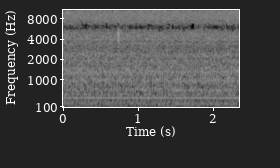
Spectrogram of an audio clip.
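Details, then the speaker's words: 2002 Ford Escape after vacuum leak repair for low erratic idle and lean condition: smooth, even petrol idle, no hiss, idle speed now at desired RPM though fuel trims still slightly off; normal idle. "I will say the vacuum leak is gone I can't hear it anymore um it's idling way smoother"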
